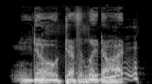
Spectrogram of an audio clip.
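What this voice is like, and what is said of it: Low-voiced impression of another person. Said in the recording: “Who was the low voice? ... This is my impersonation”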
